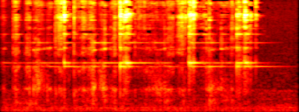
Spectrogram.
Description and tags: Spoon in mug; close
Metal spoon stirring in an empty mug
metal, mug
